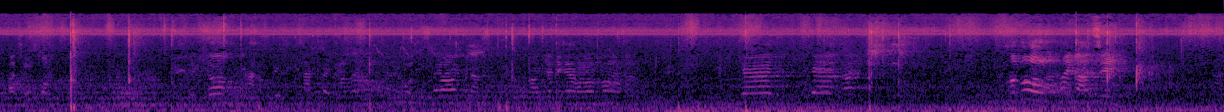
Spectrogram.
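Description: Players shouting short calls to each other across an outdoor football pitch, several separate shouts through the middle and near the end. A single sharp knock, the loudest sound, comes less than a second in.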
